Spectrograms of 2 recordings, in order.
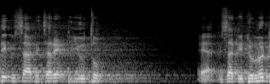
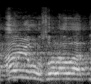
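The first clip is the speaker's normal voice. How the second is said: high, loud call to chant; rally the crowd with a loud cry; shouting; 9 semitones higher, 4 dB louder than usual. Retold or imitated. Preacher imitating [name]'s loud call to the congregation. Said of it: "Habib Syekhnya teriak-teriak".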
